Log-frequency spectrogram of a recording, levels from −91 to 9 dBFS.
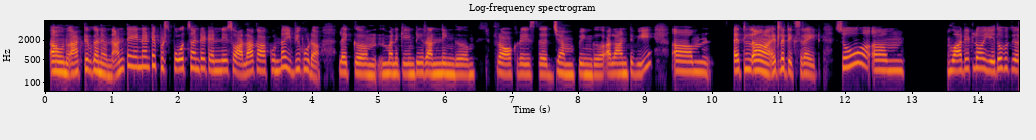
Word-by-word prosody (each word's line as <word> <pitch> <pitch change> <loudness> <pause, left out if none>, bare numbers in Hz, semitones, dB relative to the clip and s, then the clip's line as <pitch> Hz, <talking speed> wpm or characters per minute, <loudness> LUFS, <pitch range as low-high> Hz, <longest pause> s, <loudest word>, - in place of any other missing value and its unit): అవును 215 -3 +4
యాక్టివ్‌ 235 +3 0
గానే 225 -5 +4
ఉన్నా. 160 - -1
అంటే 270 +7 -3
ఏంటంటే, 315 +2 0
ఇప్పుడు 290 -2 -4
స్పోర్ట్స్ 270 +2 +2
అంటే, 275 0 -1
టెన్నిస్ 235 +1 -2
అలా 205 +4 +4
కాకుండా, 235 +3 -1
ఇవి 250 +3 -5
కూడా 255 - 0 0.4
లైక్ 205 0 -2 0.5
మన 195 - +2 0.2
ఏంటి 190 +2 -2
రన్నింగు, 190 -2 +1 0.5
ఫ్రాగ్ 190 -3 +2
రేసు, 185 0 -5 0.2
జంపింగు 185 -2 -2
అలాంటివి 195 +2 -1 0.5
ఆహ్, 220 -1 +1 0.6
అథ్లె 260 0 0
ఆ! - - +8 0.2
Athletics 225 -5 0
right. 180 -4 -4 0.3
సో, 295 - +2 0.5
ఆహ్, 245 -1 -1 0.9
వాటిట్లో 270 +4 +3 0.2
ఏదో 270 +5 +3
వి - - -5
220 Hz, 130 wpm, -21 LUFS, 195-255 Hz, 0.9 s, ఆ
